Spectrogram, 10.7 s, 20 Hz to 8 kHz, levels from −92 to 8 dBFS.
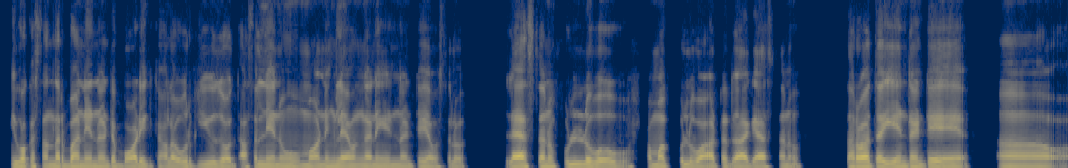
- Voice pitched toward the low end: Yes, low, 120 Hz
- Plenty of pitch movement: No, average, 4.1 semitones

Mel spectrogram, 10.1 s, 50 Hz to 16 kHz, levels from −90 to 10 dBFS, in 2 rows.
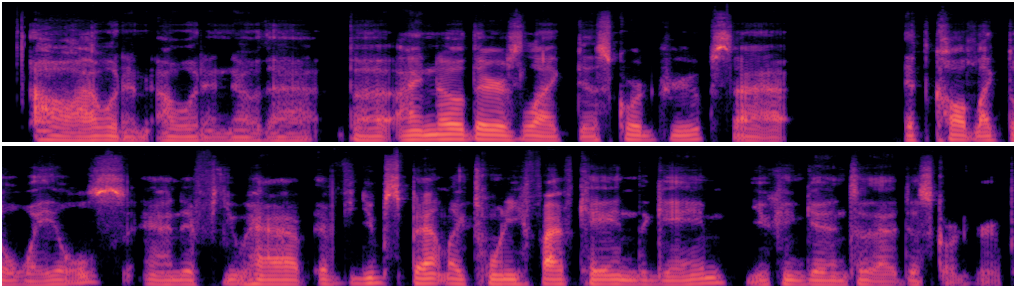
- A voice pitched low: Yes, low, 110 Hz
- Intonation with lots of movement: No, average, 2.7 semitones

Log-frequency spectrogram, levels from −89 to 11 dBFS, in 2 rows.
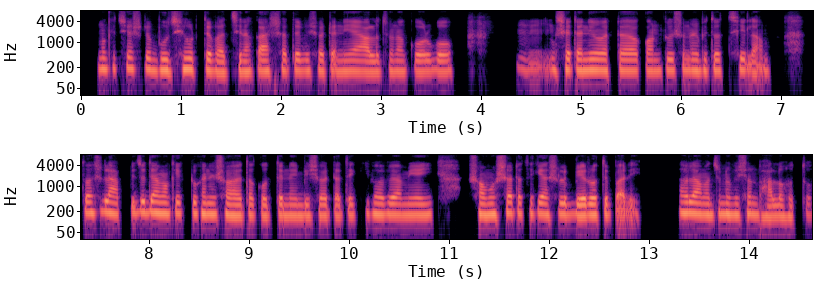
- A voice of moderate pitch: Yes, medium, 160 Hz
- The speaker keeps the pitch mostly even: Yes, narrow, 1.9 semitones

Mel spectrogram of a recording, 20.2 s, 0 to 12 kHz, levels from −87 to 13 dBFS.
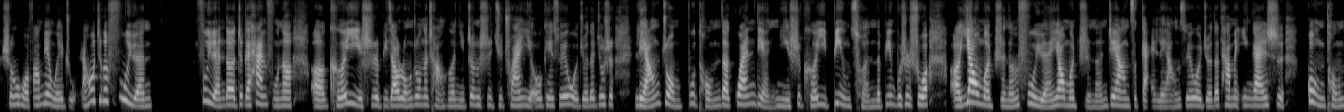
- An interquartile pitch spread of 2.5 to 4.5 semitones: Yes, average, 3.3 semitones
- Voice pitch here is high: Yes, high, 220 Hz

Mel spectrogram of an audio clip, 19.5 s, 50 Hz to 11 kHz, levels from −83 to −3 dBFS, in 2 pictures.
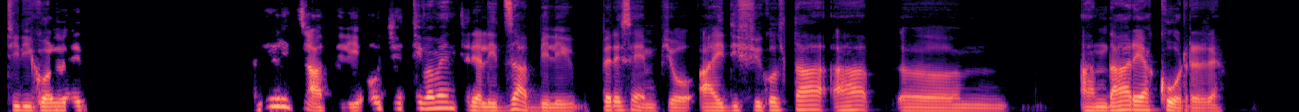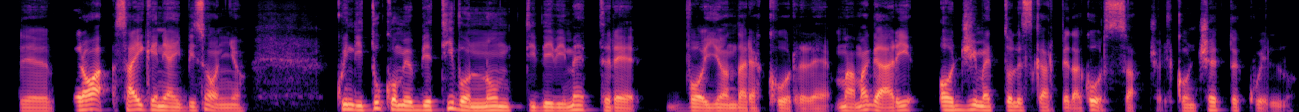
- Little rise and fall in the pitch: No, average, 4.1 semitones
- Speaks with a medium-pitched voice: No, low, 110 Hz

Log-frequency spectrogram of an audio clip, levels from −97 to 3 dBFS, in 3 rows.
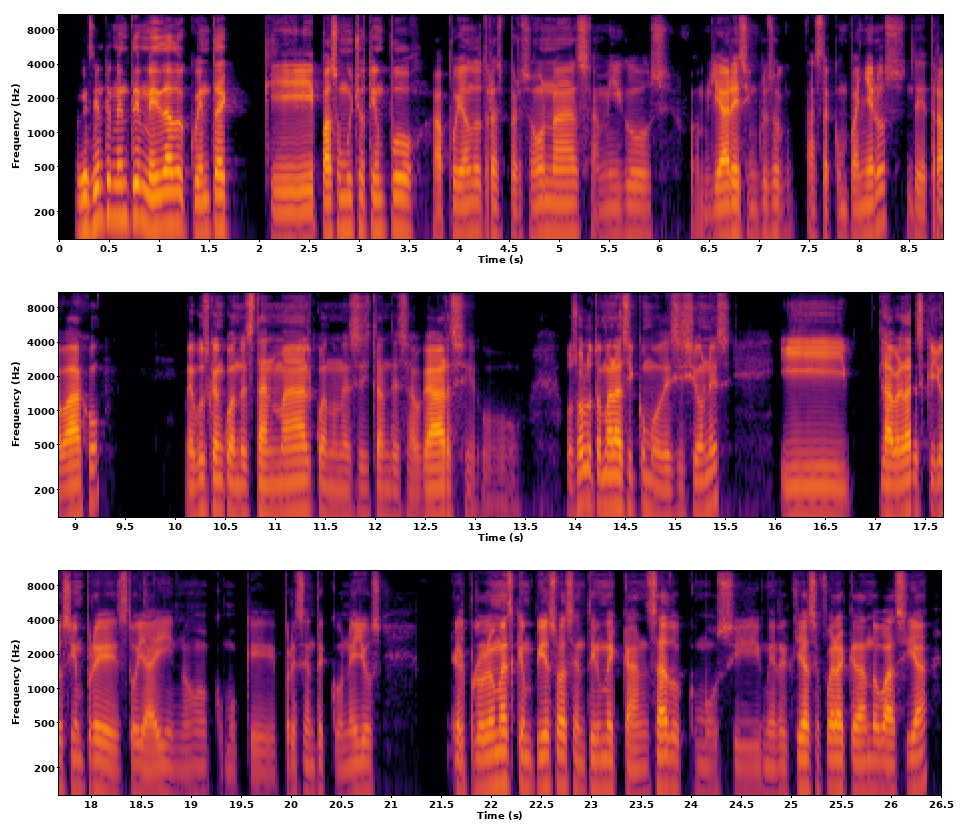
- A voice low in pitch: Yes, low, 115 Hz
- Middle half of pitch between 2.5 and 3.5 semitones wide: Yes, average, 2.9 semitones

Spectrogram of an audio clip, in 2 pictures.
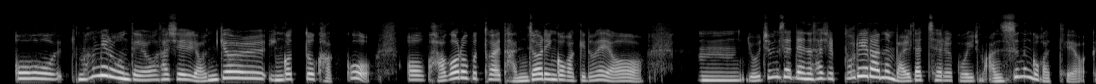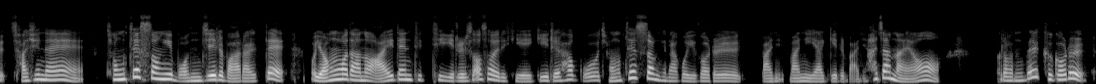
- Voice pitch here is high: Yes, high, 210 Hz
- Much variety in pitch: Yes, wide, 7.3 semitones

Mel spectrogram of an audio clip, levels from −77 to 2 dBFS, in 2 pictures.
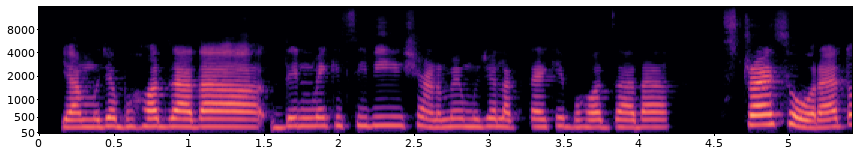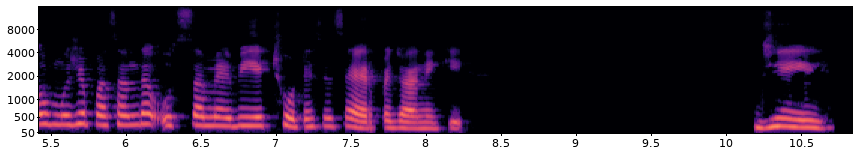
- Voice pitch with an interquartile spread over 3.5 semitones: No, average, 2.8 semitones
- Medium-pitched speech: No, high, 225 Hz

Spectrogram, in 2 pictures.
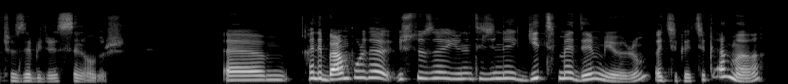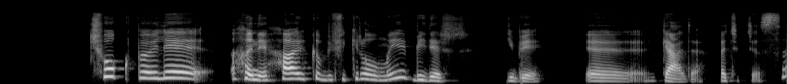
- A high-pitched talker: Yes, high, 235 Hz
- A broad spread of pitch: Yes, wide, 8.7 semitones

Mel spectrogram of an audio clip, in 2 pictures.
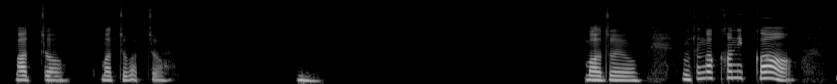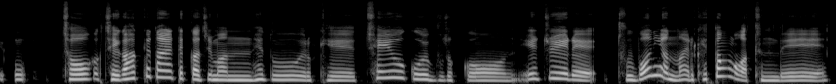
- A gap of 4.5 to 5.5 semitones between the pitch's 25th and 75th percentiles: Yes, average, 5.2 semitones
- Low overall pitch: No, high, 210 Hz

